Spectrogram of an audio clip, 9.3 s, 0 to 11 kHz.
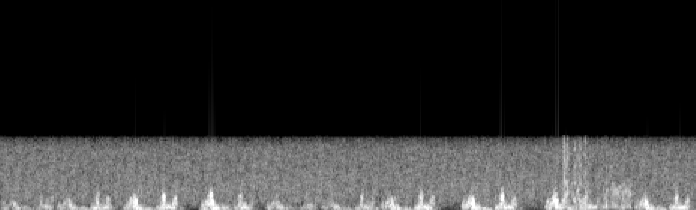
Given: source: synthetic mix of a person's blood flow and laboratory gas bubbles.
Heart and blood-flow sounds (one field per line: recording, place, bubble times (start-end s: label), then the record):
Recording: Doppler ultrasound of blood flow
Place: precordium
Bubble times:
7.48-7.88 s: bubbles
8.02-8.59 s: bubbles
From the record:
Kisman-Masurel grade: 221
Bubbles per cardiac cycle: several, 3 to 8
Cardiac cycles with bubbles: 10 to 50%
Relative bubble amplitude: barely perceptible (0.100 to 0.250)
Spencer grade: 2 (many but less than half of the cardiac periods contain bubble signals, singularly or in groups)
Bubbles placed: only in the low amplitude regions of the cardiac cycle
